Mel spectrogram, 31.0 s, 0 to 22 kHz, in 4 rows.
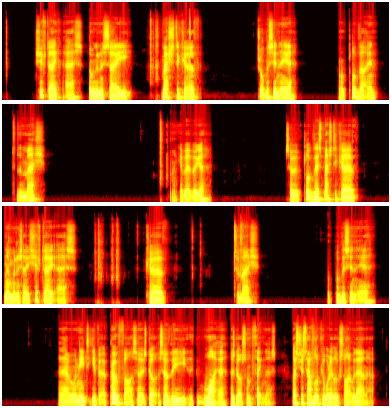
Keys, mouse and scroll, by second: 0.0 click, 1.0 shift+a, 5.9 middle click, 7.2-10.5 drag, 11.0 ctrl+space, 11.6 ctrl+middle click, 12.2 ctrl+middle click, 12.6 middle click, 13.7 click, 14.7 click, 15.7 shift+a, 22.8 click, 29.5 ctrl+space.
